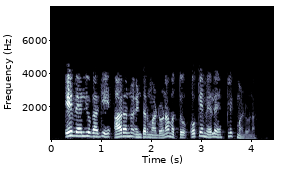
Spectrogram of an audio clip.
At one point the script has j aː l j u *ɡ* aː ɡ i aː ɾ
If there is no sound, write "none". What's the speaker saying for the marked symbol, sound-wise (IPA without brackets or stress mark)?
ɡ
